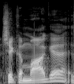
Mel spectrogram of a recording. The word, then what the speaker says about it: Chickamauga: So you guys talk about also in the beginning of the book, your two hometowns of Salina and Chickamauga. Is that how you say it? – That's it.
